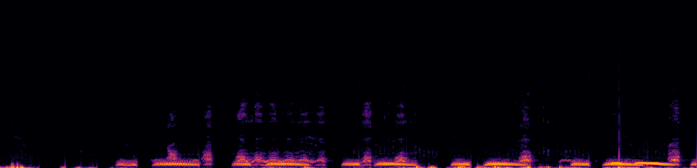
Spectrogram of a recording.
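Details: Spotted dove from Cà Mau, described as cooing vigorously: a fast run of hoarse, mid-pitched coo phrases, some slightly wavering, in quick succession with deep thumping low sounds underneath between phrases.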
